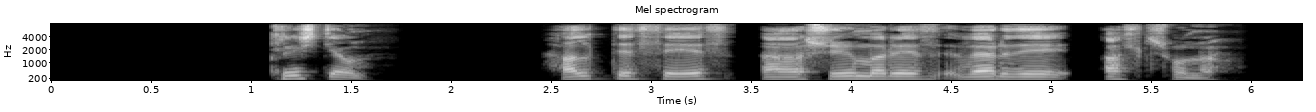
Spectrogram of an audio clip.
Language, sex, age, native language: Icelandic, male, 30-39, Icelandic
